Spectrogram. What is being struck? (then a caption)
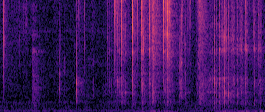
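Varnished soap bar carved with a knife blade. A solid green soap bar with a black varnished edge, super dry, is held in the hand and carved and scraped with a utility knife blade. Soft, faint scraping gives way to a run of sharp, bright, crisp cuts and crackles in the middle. Lighter scraping and rasping follow after.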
